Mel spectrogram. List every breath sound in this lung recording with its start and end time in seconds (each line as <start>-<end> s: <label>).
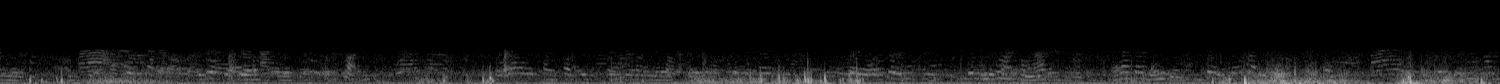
12.11-13.86 s: inhalation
